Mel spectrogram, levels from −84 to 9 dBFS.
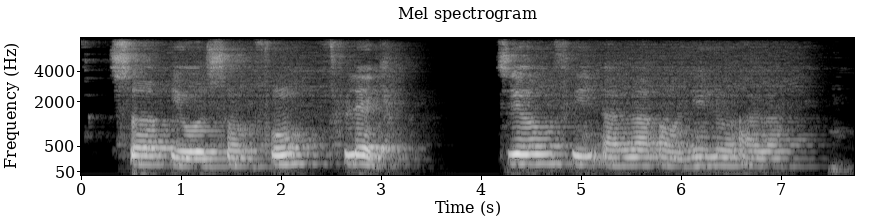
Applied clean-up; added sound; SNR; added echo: none; none; none; reverberation time 0.8 s.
